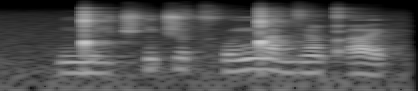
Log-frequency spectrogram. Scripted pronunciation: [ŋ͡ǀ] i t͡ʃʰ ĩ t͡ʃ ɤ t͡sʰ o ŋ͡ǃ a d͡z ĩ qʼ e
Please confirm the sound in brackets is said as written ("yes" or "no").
no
